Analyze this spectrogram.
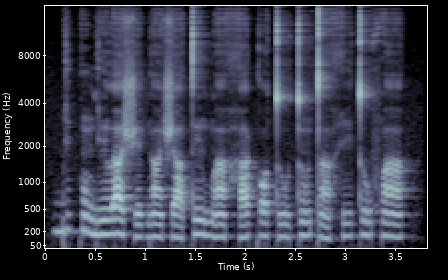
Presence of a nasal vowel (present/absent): present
